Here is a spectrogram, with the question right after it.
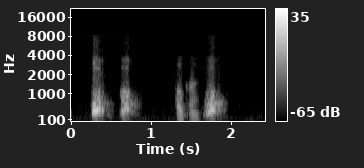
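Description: A dog barks close by in a few short, sharp bursts with brief gaps between them, loud and clear against silence.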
